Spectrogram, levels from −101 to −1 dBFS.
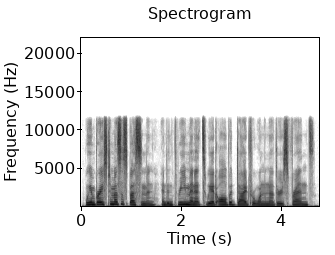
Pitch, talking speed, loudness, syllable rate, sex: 225 Hz, 250 wpm, -16 LUFS, 6.5 syllables/s, female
